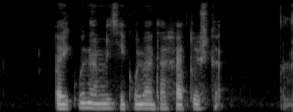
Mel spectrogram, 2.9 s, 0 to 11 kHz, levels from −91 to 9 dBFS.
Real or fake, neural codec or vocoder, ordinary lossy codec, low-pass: fake; codec, 44.1 kHz, 2.6 kbps, SNAC; MP3, 64 kbps; 9.9 kHz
